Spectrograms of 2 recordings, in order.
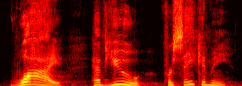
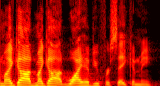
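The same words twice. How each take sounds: First: High, slow, drawn-out plea; crying out in anguish. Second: Brisk, declarative question, falling at the end; preacher's rhetorical quote. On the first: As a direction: stretch each word into a pained cry to God. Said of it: "David was crying out in fear and in pain". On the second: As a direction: ask it as a point made, without anguish. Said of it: "he's asking it rhetorically". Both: Acted.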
